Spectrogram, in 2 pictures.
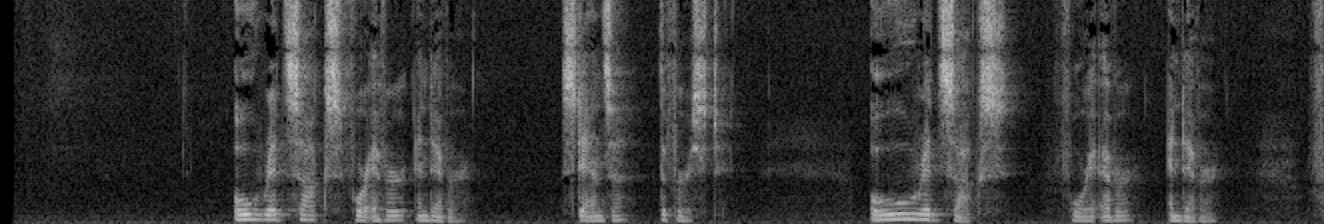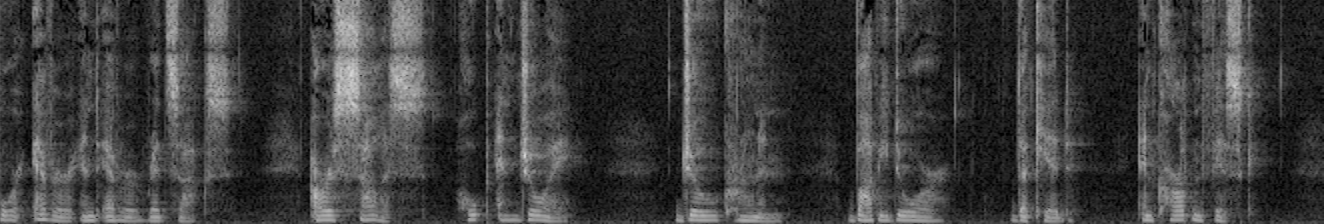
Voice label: Narration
